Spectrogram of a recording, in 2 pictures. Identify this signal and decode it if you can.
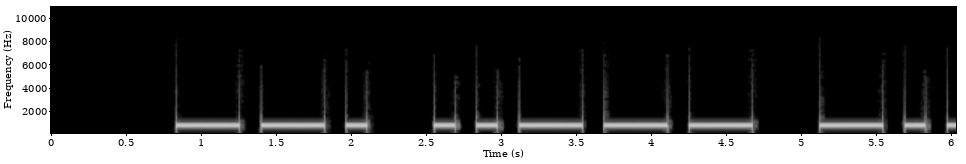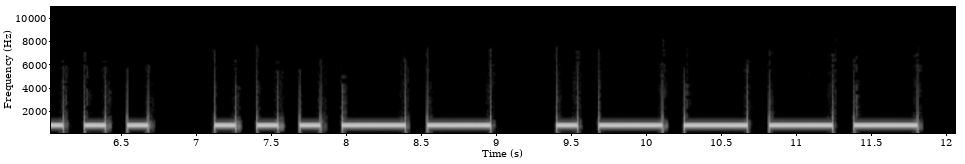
Morse code, heard as a keyed tone, about 8 wpm, 800 Hz. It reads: G2631
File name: CW / DET / 1 9 1500C S C 8wpm 5653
